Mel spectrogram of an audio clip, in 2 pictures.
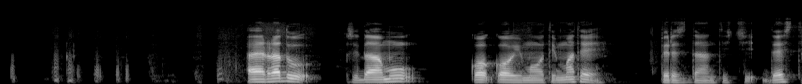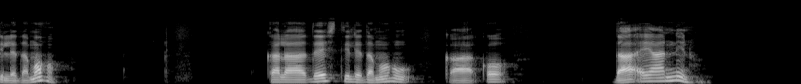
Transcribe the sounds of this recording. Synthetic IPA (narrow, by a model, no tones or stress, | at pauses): ʔɐjrɾːɐd̪ʊ | sɪd̪aːmʊ | kʼɔkʼːɔwɪmo̞ːt̪ɪmːɐt̪ɛ | pɪɾɛsɪd̪ɐnt̪ɪt͡ʃːɪ̰d̪est̪ːɪlɛd̪ɐmɔɦʊ | kɐlaːd̪est̪ɪlɛd̪ɐmɔɦʊ | kʼaːkʼːɔ | d̪aːʔɛjaːnːɪnɔ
